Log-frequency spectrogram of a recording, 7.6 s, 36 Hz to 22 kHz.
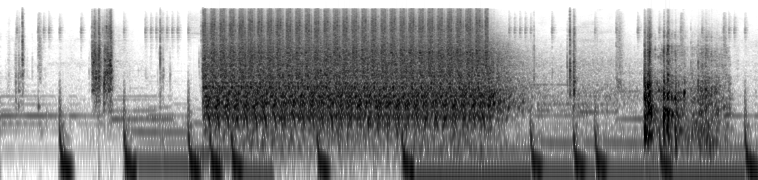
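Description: A Pioneer Arms 556 Sporter AK rifle fed Polish magazines fires a few single shots, then a long sustained burst of rapid automatic fire, followed by more scattered loud shots outdoors.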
